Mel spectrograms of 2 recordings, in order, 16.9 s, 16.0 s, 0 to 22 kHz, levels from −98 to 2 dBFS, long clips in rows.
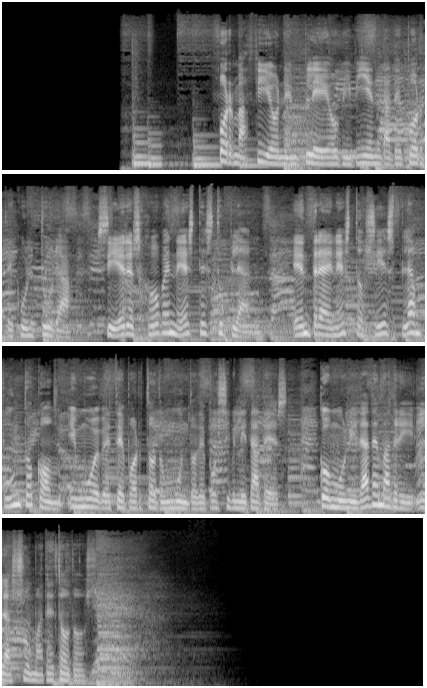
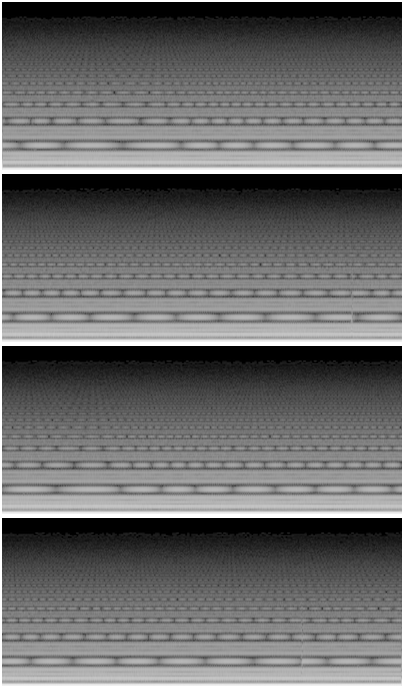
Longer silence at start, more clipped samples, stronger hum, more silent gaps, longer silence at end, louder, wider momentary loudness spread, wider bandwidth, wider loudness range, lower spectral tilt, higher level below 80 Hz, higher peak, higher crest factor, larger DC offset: first, 1.2 s vs 0 s; neither; neither; neither; first, 2.7 s vs 0 s; first, -18 LUFS vs -22 LUFS; first, 9 LU vs 0 LU; first, 16.5 kHz vs 8.8 kHz; first, 6 LU vs 0 LU; second, -4 dB/octave vs -7.5 dB/octave; about the same, -40 dBFS vs -44 dBFS; first, 0 dBFS vs -4 dBFS; first, 20 dB vs 14 dB; second, under 0.1% vs 40%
